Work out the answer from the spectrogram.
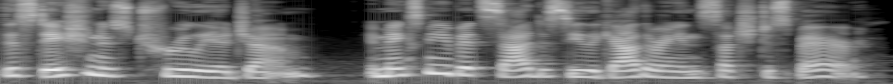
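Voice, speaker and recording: A woman's voice: on the high side, fairly quick, close to an everyday voice. A woman playing a curious, candid, teasing detective in an amateur sci-fi audio play. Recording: music under the voice.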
